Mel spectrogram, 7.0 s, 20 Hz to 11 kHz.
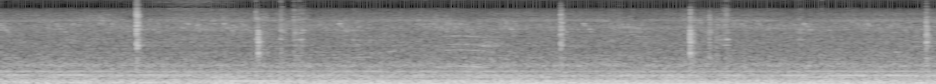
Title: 305 SBC/TH350 - Ticking Noise - Torque Converter Failure or Cracked Flexplate ?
